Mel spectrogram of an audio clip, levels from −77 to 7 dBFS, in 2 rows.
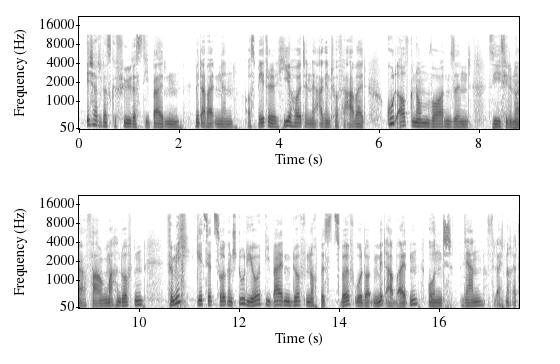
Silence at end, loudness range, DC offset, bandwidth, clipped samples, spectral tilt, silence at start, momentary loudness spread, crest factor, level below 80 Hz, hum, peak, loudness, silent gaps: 0 s; 2 LU; under 0.1%; 11.5 kHz; under 0.1%; -5.5 dB/octave; 0.15 s; 10 LU; 18 dB; -52 dBFS; none; -8 dBFS; -26 LUFS; none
